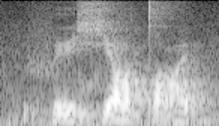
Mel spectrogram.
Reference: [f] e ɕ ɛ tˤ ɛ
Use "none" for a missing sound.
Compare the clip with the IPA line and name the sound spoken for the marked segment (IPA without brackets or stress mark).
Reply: f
